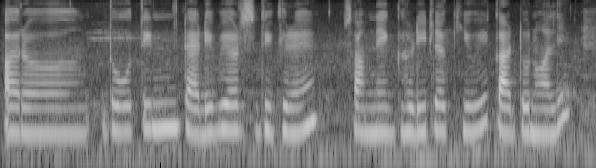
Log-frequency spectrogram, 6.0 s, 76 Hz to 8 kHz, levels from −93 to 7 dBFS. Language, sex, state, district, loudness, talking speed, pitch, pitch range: Hindi, female, Chhattisgarh, Raipur, -22 LUFS, 130 wpm, 210 Hz, 205-225 Hz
